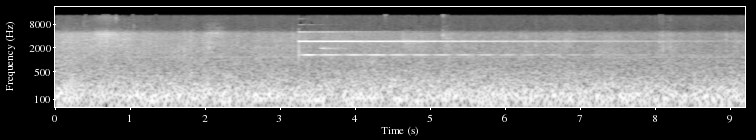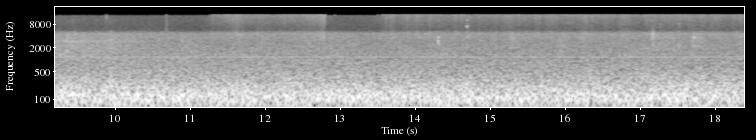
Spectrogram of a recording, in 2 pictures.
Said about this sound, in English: Just close your eyes for a moment and just let the sound of the gong be an invitation right back here again.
